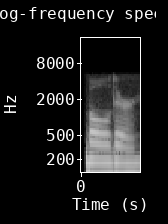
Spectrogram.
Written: boulder

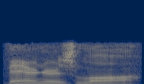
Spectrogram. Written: Verner's law

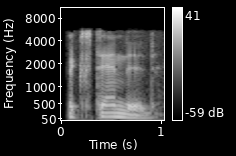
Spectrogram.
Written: extended

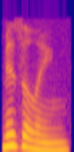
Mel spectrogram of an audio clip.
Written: mizzling

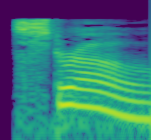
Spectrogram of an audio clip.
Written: strow

